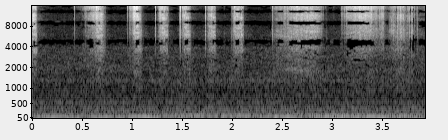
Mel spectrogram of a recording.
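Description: Long pink acrylic nails scratch and tap across the rough surface of a solid, flat outdoor concrete sidewalk slab, on fingers wearing rings. The sound is a continuous gritty rasping, with repeated bright hissy bursts over a steady low rumble.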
